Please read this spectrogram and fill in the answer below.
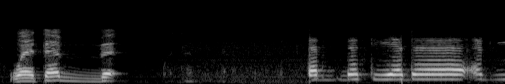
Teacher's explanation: قفي على الباء الاولى بقطع الصوت، لان الباء الاولى ساكنه مقطوعه الصوت والنفس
